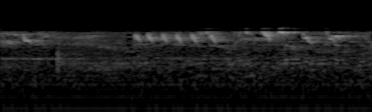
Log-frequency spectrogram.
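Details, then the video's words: Greater green leafbird in a singing competition, giving a run of quick, evenly spaced whistled notes and short chirps after a quieter start, over low background murmur. "CUCAK IJO"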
